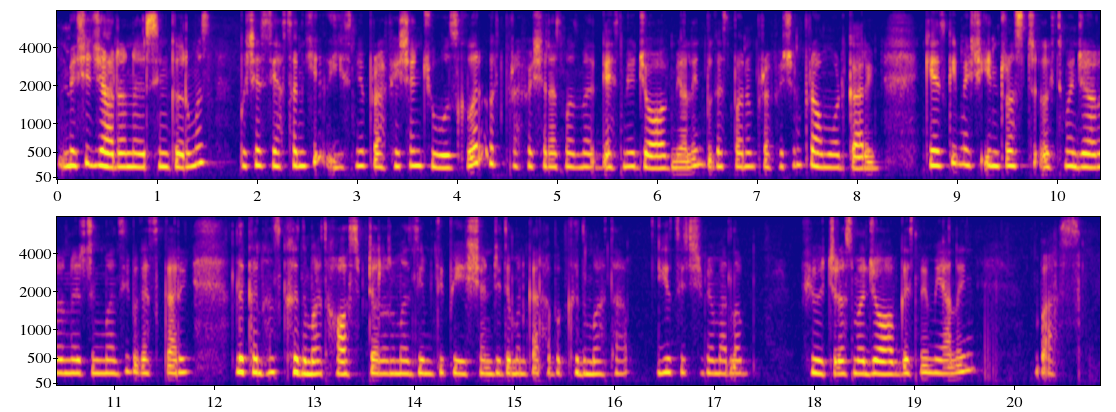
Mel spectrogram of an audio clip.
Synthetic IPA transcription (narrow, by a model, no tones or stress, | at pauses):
mʲet͡ʃʰid͡ʒaːnɾɐnəːɾsiŋɡkəɾɨmɨs | bɨt͡ʃʰɐsjɐsɐnkʰijismʲepɾɐpʰeʃɐnt͡ʃoːzkəːɾət̪ʲʰpɾɐfʰʲeʃɐnɐsmɐzmɐɡɐt̪ʰʲmʲed͡ʒɔːbmʲɐ̰lɨnʲbɨɡɐt͡spɐnɨpɾɐpʰʲeʃɐnpɾamoːʈkɐɾɨnʲkʲezkimʲet͡ʃʰiʔiɳʈɾɐsʈə̰hʲt̪ʰmɐd͡ʒaːɾɐnəːɾsiŋɡmɐnzibɨɡɐt͡skɐɾɨnʲlɨkɐnɦɨnzkʰɨd̪mɐt̪ʰhaːspi̥ʈɐlɐnmɐnzjimt̪ipeːʃɐɳʈid̪imɐnkɐɾhɐbɨkʰɨd̪mɐt̪ʰa | jɨt͡sit͡ʃʰimʲemɐt̪lɐb̚ | fʰjuːt͡ʃɐɾɐsmɐd͡ʒɔːbɡɐst̪ʰʲmʲemʲalɨnʲ | bɐ̰s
